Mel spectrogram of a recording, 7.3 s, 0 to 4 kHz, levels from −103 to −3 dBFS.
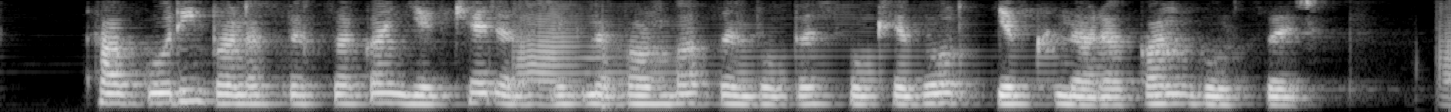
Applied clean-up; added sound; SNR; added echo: neural mask model DeepFilterNet 3.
